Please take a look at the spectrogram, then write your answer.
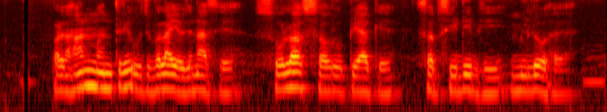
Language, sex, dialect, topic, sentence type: Magahi, male, Southern, agriculture, statement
